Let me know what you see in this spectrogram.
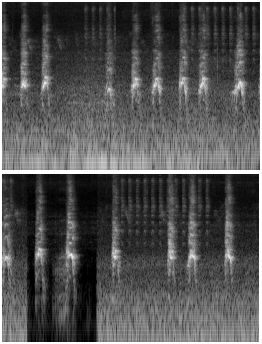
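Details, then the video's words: Dog barking loudly and persistently, a steady run of sharp barks roughly every half second, broken by one brief silent pause midway. "Funny Dogs Barking to Make Your Dog Bark"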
